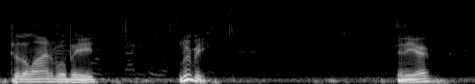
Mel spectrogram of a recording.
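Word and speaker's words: Luebbe: the line will be Luby in the air you get the pronunciation guide from Sheldon the gang and it's l u then be e but it's actually spelled l u e BB be can I get another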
